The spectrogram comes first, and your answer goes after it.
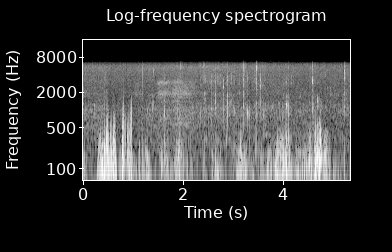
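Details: A horse eating licorice: loud, low, crunching chews in irregular bursts, strongest near the start and again toward the end, with soft rustling between.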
